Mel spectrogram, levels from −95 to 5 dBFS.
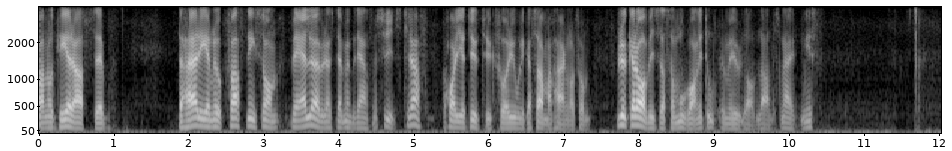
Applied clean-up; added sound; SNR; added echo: neural separator model SepFormer WHAM!.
